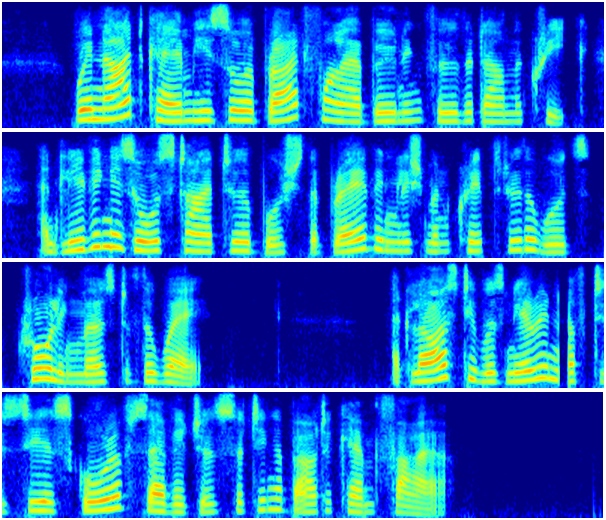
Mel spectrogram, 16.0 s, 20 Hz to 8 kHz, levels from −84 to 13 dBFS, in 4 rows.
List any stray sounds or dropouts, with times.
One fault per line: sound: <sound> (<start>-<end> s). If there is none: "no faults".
sound: dropout (11.7-11.8 s)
